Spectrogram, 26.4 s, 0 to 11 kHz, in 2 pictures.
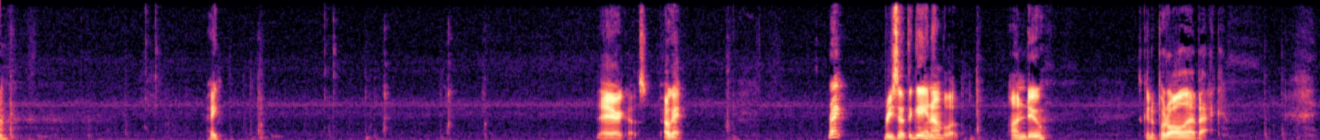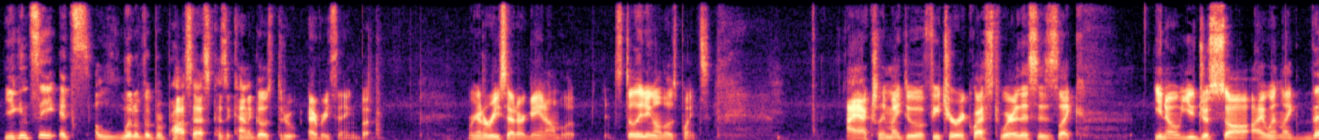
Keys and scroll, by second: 0.0 ctrl+r, 2.5 ctrl+r, 3.7 ctrl+r, 9.7 super+z, 16.9 ctrl+r.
